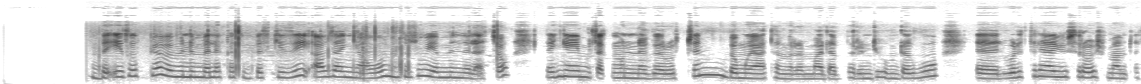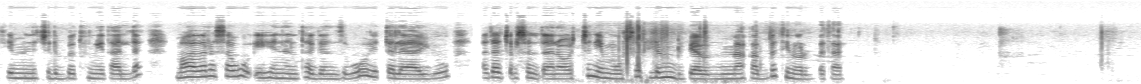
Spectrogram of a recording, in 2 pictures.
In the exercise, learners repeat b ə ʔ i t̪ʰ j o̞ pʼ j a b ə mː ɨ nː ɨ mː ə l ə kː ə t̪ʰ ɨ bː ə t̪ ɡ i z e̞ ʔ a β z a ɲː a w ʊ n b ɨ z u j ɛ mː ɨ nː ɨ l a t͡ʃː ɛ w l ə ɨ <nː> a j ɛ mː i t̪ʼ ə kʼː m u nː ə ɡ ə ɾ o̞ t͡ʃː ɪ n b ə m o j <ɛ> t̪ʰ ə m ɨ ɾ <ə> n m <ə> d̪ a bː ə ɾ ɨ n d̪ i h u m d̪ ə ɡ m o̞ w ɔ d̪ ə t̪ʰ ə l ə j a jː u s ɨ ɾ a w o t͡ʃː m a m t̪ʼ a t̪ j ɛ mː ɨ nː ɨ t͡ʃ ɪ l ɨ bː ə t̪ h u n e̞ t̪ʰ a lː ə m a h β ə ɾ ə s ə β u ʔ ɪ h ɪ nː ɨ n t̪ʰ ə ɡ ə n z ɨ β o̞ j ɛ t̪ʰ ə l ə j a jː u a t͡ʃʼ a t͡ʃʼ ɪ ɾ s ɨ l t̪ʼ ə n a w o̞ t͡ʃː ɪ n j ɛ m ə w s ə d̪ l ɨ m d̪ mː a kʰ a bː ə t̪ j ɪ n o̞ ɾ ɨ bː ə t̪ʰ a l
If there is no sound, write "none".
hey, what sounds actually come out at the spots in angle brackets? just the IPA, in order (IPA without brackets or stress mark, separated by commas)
ɲː, a, ə, a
